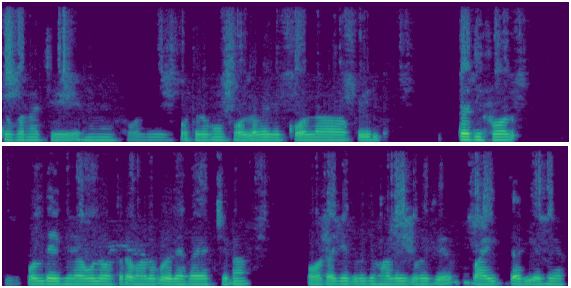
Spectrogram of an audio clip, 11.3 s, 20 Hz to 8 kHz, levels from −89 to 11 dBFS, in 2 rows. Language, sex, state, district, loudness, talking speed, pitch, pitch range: Bengali, male, West Bengal, Dakshin Dinajpur, -25 LUFS, 165 wpm, 160 Hz, 155-160 Hz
